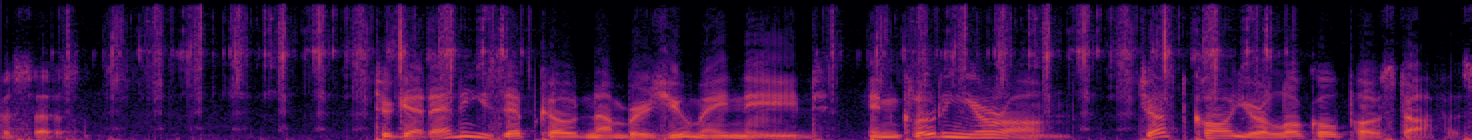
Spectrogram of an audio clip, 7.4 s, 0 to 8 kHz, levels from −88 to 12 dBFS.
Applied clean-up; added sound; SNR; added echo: none; Rattle / Glass; 16 dB; none.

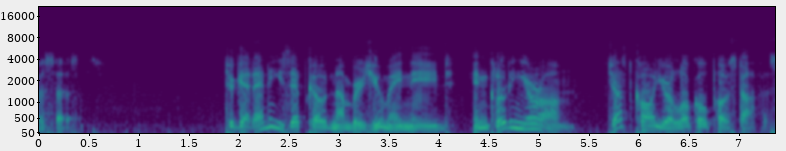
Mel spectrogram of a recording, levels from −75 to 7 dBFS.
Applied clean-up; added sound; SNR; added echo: none; none; none; none.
